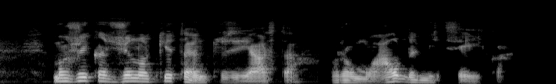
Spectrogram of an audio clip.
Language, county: Lithuanian, Kaunas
